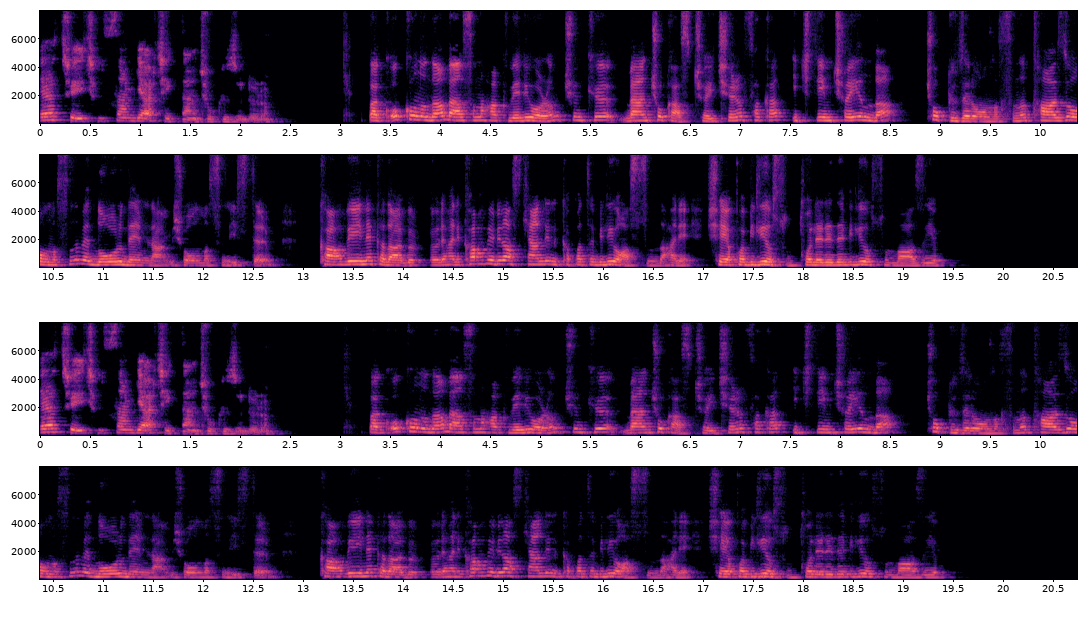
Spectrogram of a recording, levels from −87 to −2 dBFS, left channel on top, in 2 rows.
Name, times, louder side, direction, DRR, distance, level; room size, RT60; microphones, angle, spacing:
voice 1, 0.0-2.3, right 1 dB, ahead, 0.4 m, -33 dB
voice 2, 3.3-8.6 8.9-12.7 13.2-19.3, left 4 dB, 85° left, 0.6 m, -31 dB
3.4 x 2.4 x 3.1 m
head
